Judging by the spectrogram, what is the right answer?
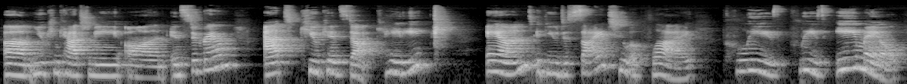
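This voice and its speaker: A woman's voice: medium pitch, lively intonation, slow, sharp tone, roomy sound. A woman who teaches English online, giving upbeat, chatty tips in a casual vlog with frequent fillers. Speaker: online ESL teacher and channel host.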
